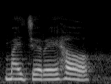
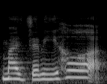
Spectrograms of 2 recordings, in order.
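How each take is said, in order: First: The vowel after r sounds like e. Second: The vowel after r sounds like i. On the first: The speaker calls it right. "Kataan yang sebenar yang betul adalah majreha" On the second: The speaker calls it wrong. "dia akan sebut majriha ... semua tu salah"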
